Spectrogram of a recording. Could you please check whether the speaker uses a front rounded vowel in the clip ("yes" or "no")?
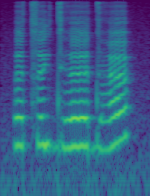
no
